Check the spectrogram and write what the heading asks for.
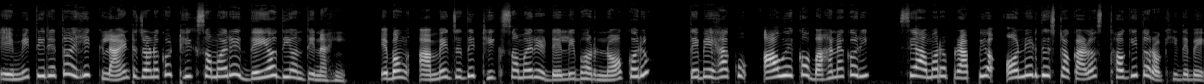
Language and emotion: Odia, disgusted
